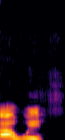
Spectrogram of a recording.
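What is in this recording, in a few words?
"away", Nigerian Pidgin, female; pcm-ng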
